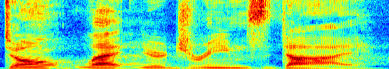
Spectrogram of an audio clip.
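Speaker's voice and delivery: usual speaking voice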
